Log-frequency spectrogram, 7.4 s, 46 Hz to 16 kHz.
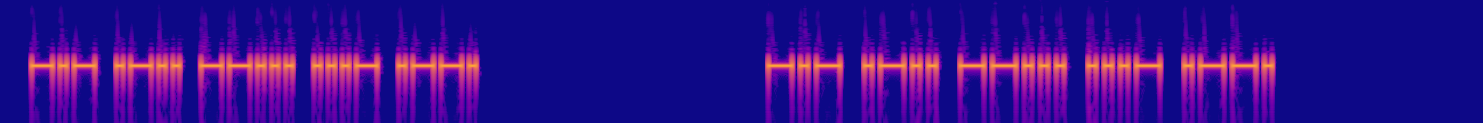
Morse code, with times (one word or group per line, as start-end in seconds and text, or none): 0.2-2.4 KL7VP
3.8-6.4 KL7VP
